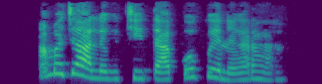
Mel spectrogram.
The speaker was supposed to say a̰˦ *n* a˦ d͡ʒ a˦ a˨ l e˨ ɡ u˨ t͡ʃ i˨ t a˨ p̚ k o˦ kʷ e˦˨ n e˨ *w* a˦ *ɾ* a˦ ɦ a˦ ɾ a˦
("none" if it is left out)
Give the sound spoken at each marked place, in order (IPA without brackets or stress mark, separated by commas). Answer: m, ɣ, ɾ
